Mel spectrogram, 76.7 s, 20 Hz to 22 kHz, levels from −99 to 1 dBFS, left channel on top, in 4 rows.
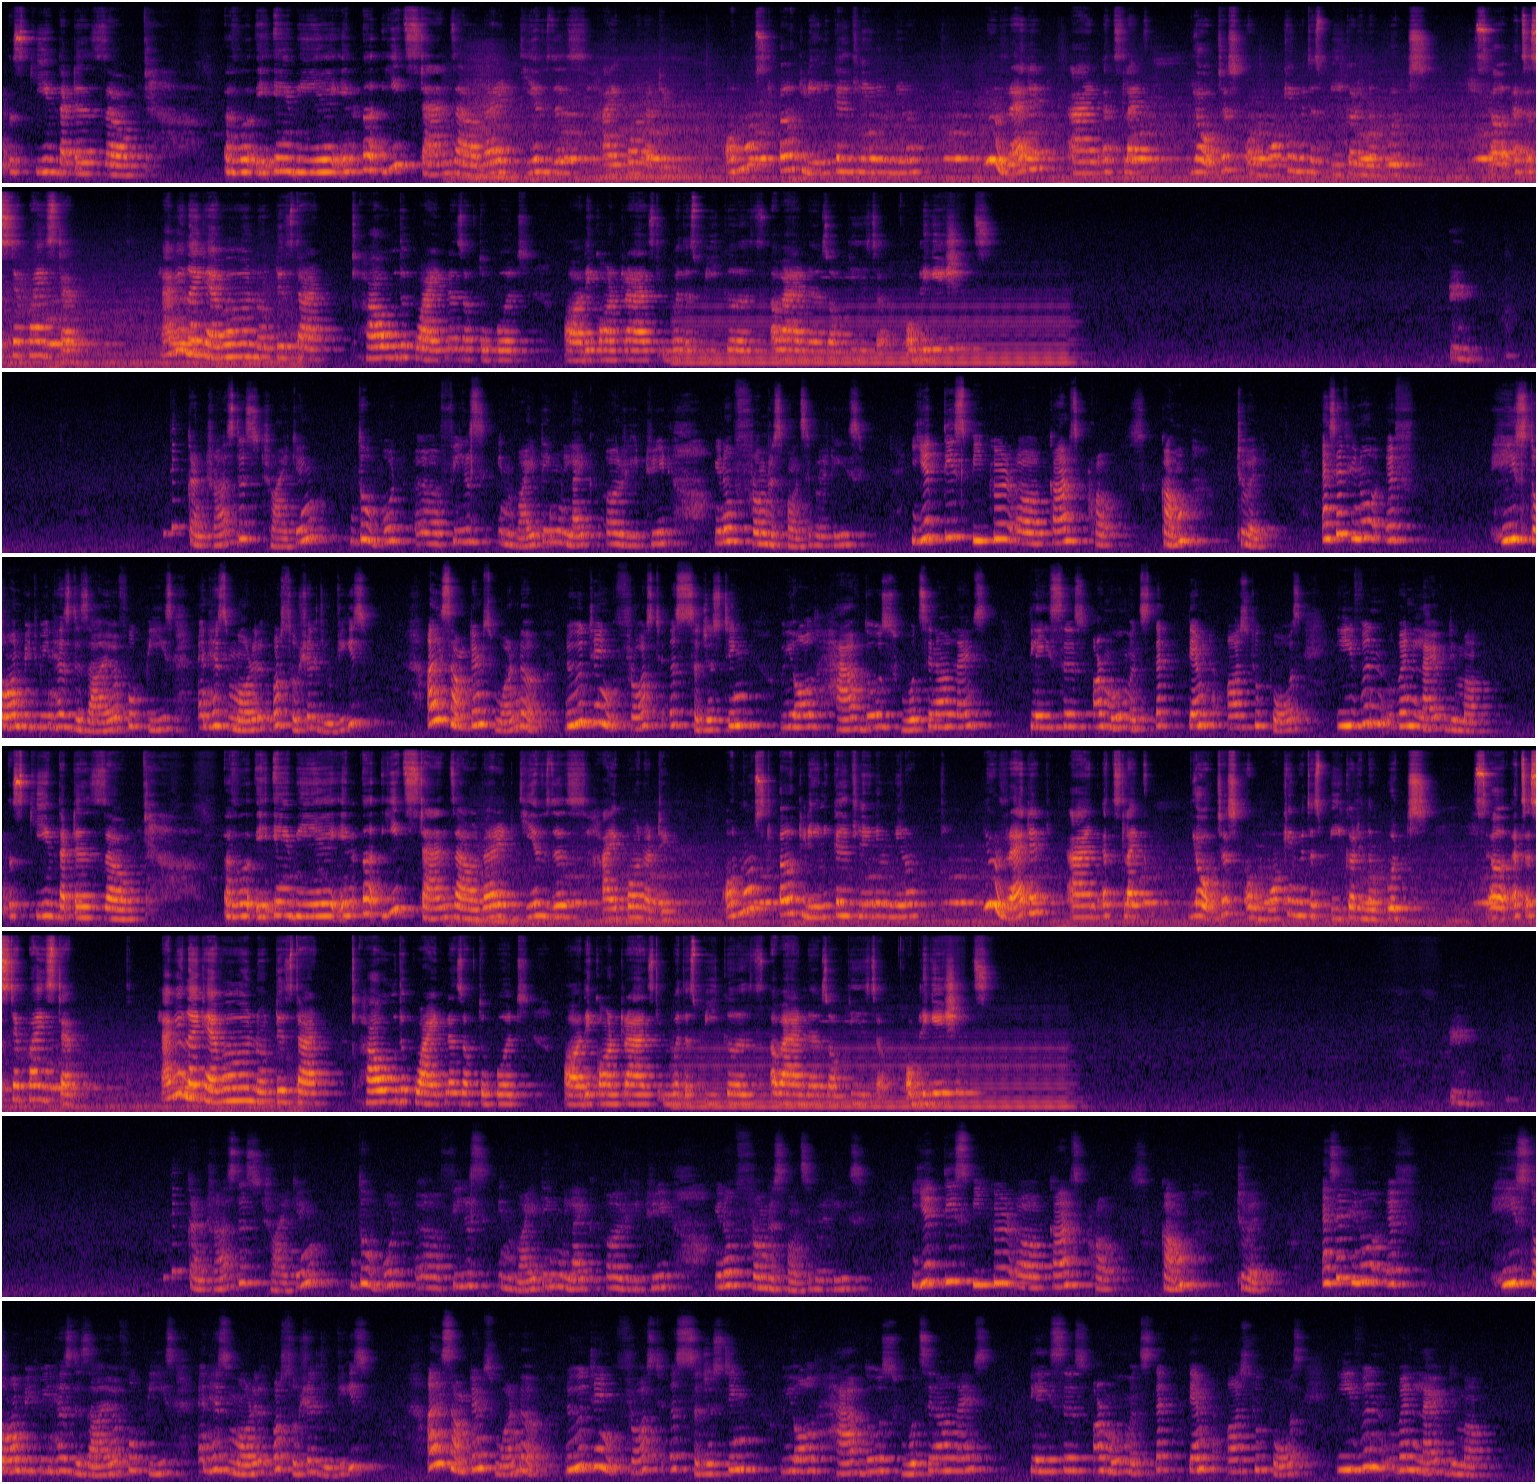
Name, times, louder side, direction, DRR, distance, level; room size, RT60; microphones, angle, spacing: voice 1, 0.0-2.4 2.8-8.4 9.0-11.5 12.3-13.0 13.3-14.3 14.8-17.8 18.4-20.1 21.1-23.2 23.7-25.7 26.2-31.5, right 3 dB, 40° right, 6 dB, 0.4 m, -34 dB
sound 1, 5.5-22.9, left 5 dB, 85° left, 0.4 m, -43 dB
sound 2, 27.5-32.5, equal, 85° right, 1.1 m, -48 dB
voice 2, 40.5-42.3 42.7-49.1 49.7-52.2 52.5-53.2 53.8-54.1 54.8-56.0 57.0-62.1 62.6-64.2 64.6-66.9 67.3-69.8 70.4-72.1 72.4-75.9, left 3 dB, 30° left, 4 dB, 0.5 m, -37 dB
4.9 x 4.6 x 2.3 m, 0.69 s
head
